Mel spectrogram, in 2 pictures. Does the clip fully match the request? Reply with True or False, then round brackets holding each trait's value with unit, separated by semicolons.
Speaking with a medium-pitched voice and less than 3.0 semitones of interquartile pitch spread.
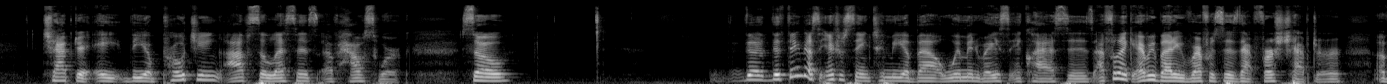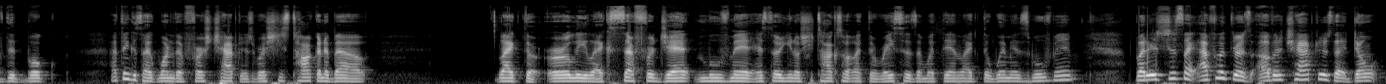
True (150 Hz; 2.6 semitones)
